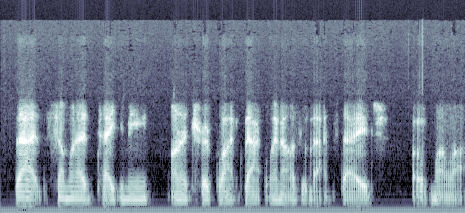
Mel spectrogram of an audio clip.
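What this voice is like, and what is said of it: Australian accent. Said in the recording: “you're originally from Australia. I don't know if anyone can tell by the accent, but um, sounds a bit like me.”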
